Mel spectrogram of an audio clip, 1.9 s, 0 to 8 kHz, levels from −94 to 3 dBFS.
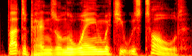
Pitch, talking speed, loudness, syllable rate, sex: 105 Hz, 315 wpm, -17 LUFS, 6.4 syllables/s, male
